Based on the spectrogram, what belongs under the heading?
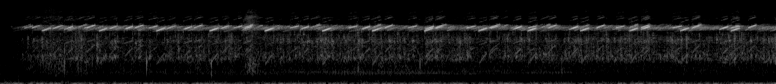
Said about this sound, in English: That sounded like frogs, crickets? That's right. Yeah? Frogs and crickets.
